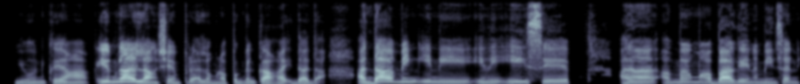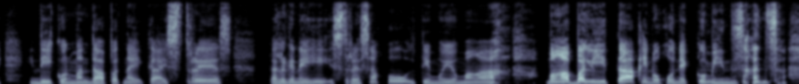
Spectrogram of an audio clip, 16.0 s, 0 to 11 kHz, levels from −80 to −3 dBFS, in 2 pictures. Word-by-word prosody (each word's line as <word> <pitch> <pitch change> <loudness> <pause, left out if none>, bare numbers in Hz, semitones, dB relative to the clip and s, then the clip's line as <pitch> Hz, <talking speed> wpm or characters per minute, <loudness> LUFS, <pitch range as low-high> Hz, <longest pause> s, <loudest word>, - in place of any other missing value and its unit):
'yon. 190 -2 -10
Kaya 200 0 -2
nga 190 0 -1 0.2
'yon 250 +2 +5
nga 255 -1 +10
lang, 200 -3 +4
siyempre 210 0 -2
alam 200 0 -6
mo - - -11
na - - -9
'pag 195 0 -10
nagkaka-edad 185 0 -2 0.4
ang 215 0 +4
daming 260 +3 +5
ini 225 -2 -3
iniisip, 220 -1 0 0.5
ah, 215 +1 +1
ang 225 - -7
mga 230 -1 -2
bagay 200 0 +3
na 210 - -8
minsan 210 +1 -4 0.3
hindi 210 0 -4
ko 210 - -5
naman 200 -1 -6
dapat 190 +1 -2
na 185 - -4
ika-stress 210 +3 -3 0.4
talaga 205 +1 -4
nai-stress 195 -1 -2
ako 220 -2 -7
ultimo 200 0 -10
yung 200 -1 -8
mga 195 +1 -3 0.5
mga 235 +2 +8
balita 235 0 +5
kinokonek 210 -5 -4
ko 230 - -1
minsan 210 +2 -1
sa 220 0 +3
210 Hz, 150 wpm, -25 LUFS, 195-225 Hz, 0.5 s, nga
